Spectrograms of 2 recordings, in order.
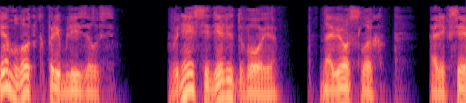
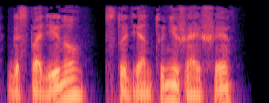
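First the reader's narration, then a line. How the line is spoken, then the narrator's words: Calm reply. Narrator (Russian): Щемилов спокойно ответил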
